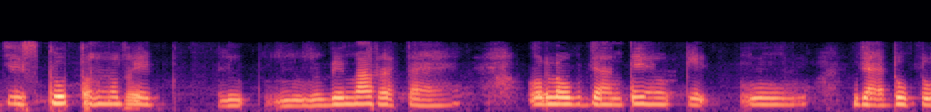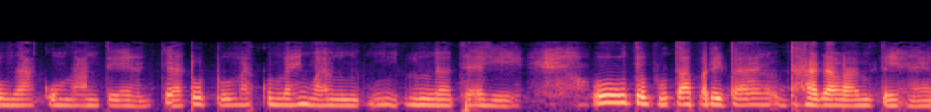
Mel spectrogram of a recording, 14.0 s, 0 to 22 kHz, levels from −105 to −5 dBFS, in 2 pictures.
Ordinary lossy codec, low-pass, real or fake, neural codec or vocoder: none; 5.4 kHz; fake; codec, 16 kHz in and 24 kHz out, 0.6 kbps, FireRedTTS-2 codec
